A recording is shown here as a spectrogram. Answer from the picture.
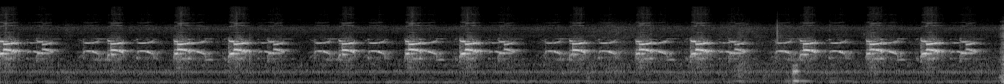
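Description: Circuit-bent bird song calendar sound strip playing a short sampled bird call over and over, retriggered about twice a second by a 555 oscillator circuit. Each repeat is the same quick chirping phrase, so the sound is a steady electronic loop rather than a natural song.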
